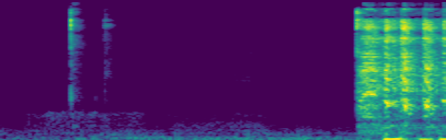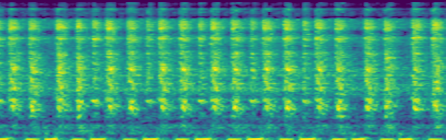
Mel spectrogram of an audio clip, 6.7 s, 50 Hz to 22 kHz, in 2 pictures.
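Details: Yamaha Virago 535 project, new starter, jump pack on a battery that keeps running flat: after a click the starter turns the twin over evenly about 2.5 beats a second but it never fires; owner suspects no fuel though he smells fuel; cranks but will not start.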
